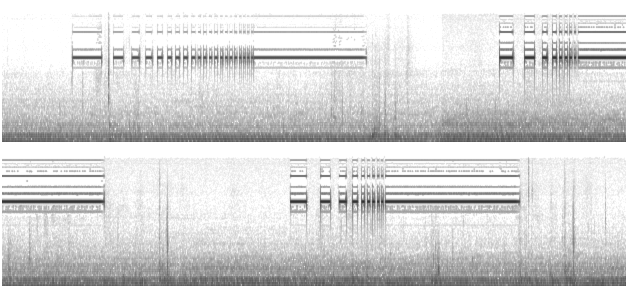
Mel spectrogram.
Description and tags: parking-sensors
Couldn't find this sound, so I recorded it my self. It's the sound the parking sensors make when car is in reverse and being parked.
beep, car, parking-sensors, reverse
